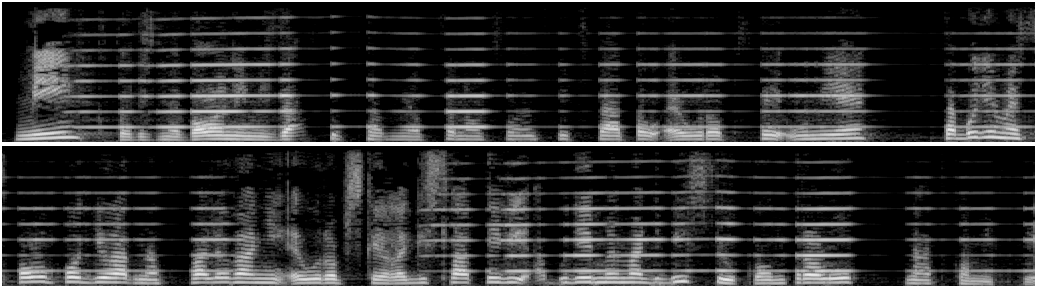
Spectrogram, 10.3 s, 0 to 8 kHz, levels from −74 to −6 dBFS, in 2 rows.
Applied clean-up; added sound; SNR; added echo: neural mask model RNNoise.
